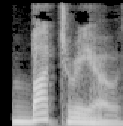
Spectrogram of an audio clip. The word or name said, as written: botryose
